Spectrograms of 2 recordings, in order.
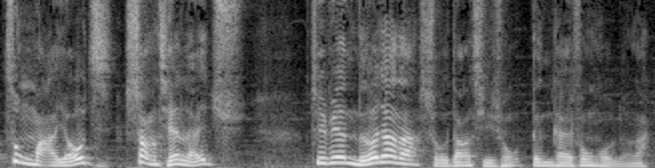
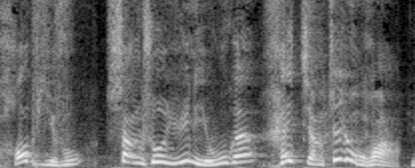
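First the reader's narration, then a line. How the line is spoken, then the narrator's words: Furious. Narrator (Chinese): 大怒道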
